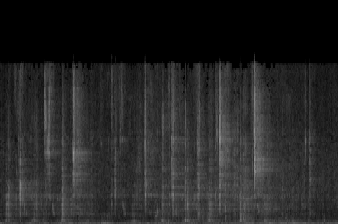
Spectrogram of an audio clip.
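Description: Close-up chewing and mouth sounds of someone eating rice and braised pork belly, with many short, sharp wet clicks and smacks.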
